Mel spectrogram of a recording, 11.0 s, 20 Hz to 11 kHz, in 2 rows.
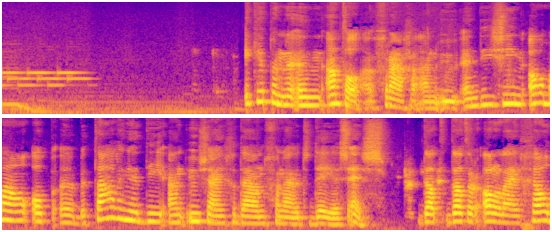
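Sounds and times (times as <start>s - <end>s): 
telephone ringing tone as a phone call is placed: 0.0s - 0.9s
speech: 2.4s - 10.9s.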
